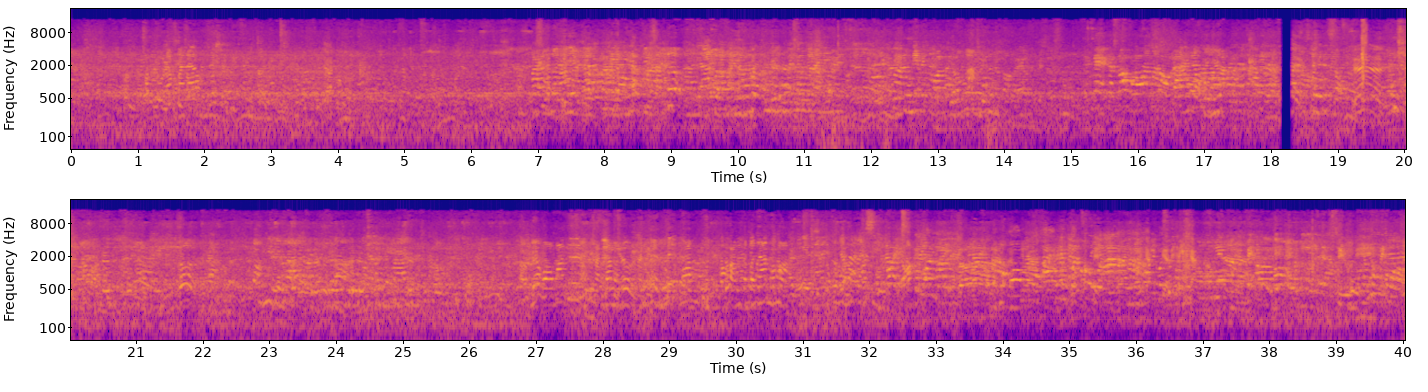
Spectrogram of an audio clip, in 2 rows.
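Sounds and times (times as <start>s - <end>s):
indistinct chatter of voices: 0.0s - 40.0s.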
